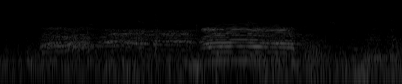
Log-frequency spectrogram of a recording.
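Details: Dorper sheep giving two drawn-out, quavering bleats in close succession, the second higher and brighter, over a low steady background hum.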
